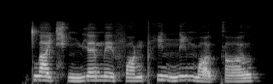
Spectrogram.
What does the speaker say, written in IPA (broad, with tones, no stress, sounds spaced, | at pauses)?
t̪ w a˥˩ ɪ̯ t͡ɕʰ i˩ ŋ m j ɛ˥ m e˥˩ ɪ̯ f ɑ˧˥ ŋ pʰ i˥˩ n n̪ i˥ m ɑ̰˨˩ ʊ̯ k ɑ˧˥ ʊ̯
